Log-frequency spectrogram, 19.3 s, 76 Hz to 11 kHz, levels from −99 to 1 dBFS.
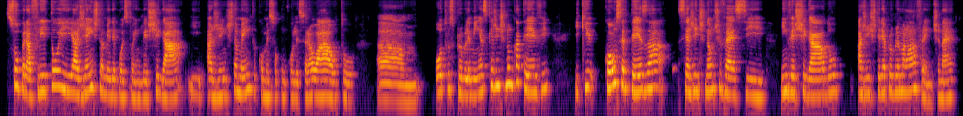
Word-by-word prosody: Super 275 Hz, -6 st, +1 dB
aflito, 220 Hz, +8 st, +2 dB
e 240 Hz, -4 st, 0 dB
a 205 Hz, -2 st, +5 dB
gente, 220 Hz, +7 st, -1 dB
também, 205 Hz, -6 st, -4 dB
depois 185 Hz, -2 st, -5 dB
foi 180 Hz, -, -7 dB
investigar, 170 Hz, +1 st, +1 dB
e 195 Hz, -1 st, -15 dB
a 190 Hz, +1 st, 0 dB
gente 180 Hz, +1 st, -6 dB
também 220 Hz, +2 st, -2 dB
t 230 Hz, -, -13 dB
começou 175 Hz, -4 st, -7 dB
com 175 Hz, -, -11 dB
o 165 Hz, -, -14 dB
colesterol 170 Hz, +2 st, -1 dB
alto, 170 Hz, -3 st, +2 dB, 0.4 s
ah, 155 Hz, -2 st, -1 dB, 0.6 s
outros 225 Hz, +3 st, -2 dB
probleminhas 200 Hz, 0 st, -1 dB
que 220 Hz, -, -7 dB
a 280 Hz, -, +2 dB
gente 285 Hz, +1 st, +1 dB
nunca 310 Hz, +2 st, +2 dB
teve 230 Hz, +2 st, -1 dB, 0.5 s
e 215 Hz, -, -9 dB
que, 260 Hz, +6 st, -3 dB
com 260 Hz, +3 st, +8 dB
certeza, 250 Hz, -3 st, +2 dB, 0.2 s
se 235 Hz, -, -2 dB
a 220 Hz, -, +4 dB
gente 225 Hz, +1 st, -2 dB
não 220 Hz, +2 st, 0 dB
tivesse 195 Hz, -6 st, 0 dB, 0.3 s
investigado, 210 Hz, -1 st, +2 dB, 0.4 s
a 200 Hz, 0 st, +1 dB
gente 195 Hz, -1 st, -5 dB
teria 210 Hz, 0 st, -2 dB
problema 215 Hz, 0 st, -3 dB
lá 220 Hz, +2 st, 0 dB
na -, -, +1 dB
frente, 170 Hz, -6 st, -7 dB
né. 170 Hz, +2 st, -3 dB
205 Hz, 140 wpm, -22 LUFS, 180-225 Hz, 0.6 s, com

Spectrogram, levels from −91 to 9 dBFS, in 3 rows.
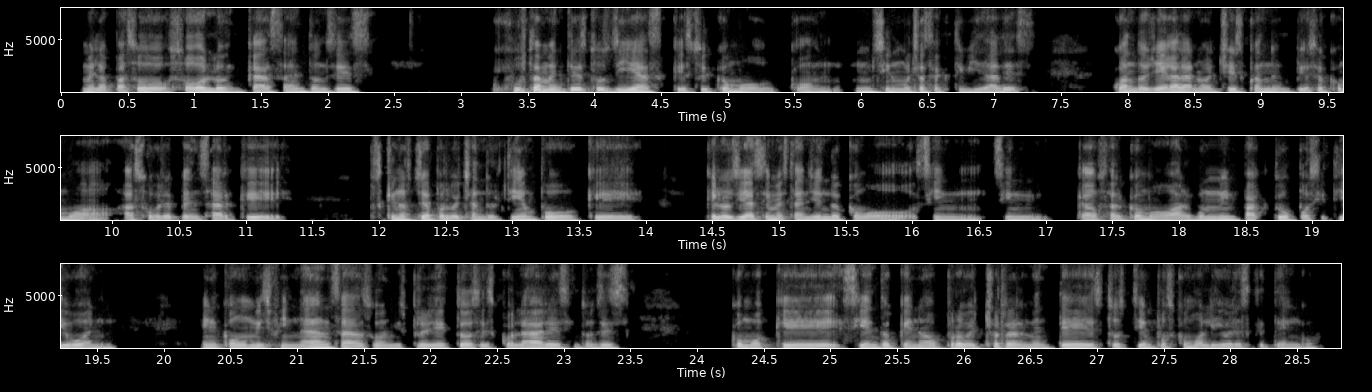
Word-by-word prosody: me 120 Hz, -, 0 dB
la 110 Hz, -1 st, -2 dB
paso 120 Hz, 0 st, +2 dB
solo 125 Hz, +1 st, +5 dB
en 115 Hz, 0 st, -5 dB
casa. 120 Hz, +1 st, -2 dB
Entonces, 130 Hz, 0 st, -1 dB, 1.0 s
justamente 155 Hz, 0 st, +3 dB
estos 155 Hz, -2 st, 0 dB
días 135 Hz, -1 st, +4 dB
que -, -, -4 dB
estoy 120 Hz, 0 st, -5 dB
como 130 Hz, -1 st, -1 dB
con 135 Hz, +4 st, -6 dB, 0.2 s
sin 125 Hz, -2 st, -1 dB
muchas 125 Hz, +3 st, -2 dB
actividades, 130 Hz, +6 st, -4 dB, 0.5 s
cuando 120 Hz, -3 st, +1 dB
llega 120 Hz, +3 st, +3 dB
la 120 Hz, -2 st, +3 dB
noche 120 Hz, +2 st, -2 dB
es 125 Hz, -, -2 dB
cuando 130 Hz, -2 st, 0 dB
empiezo 125 Hz, +2 st, -4 dB
como 125 Hz, -1 st, 0 dB
a -, -, -6 dB
a 120 Hz, -, -2 dB
sobrepensar 115 Hz, -1 st, -2 dB
que, 125 Hz, -2 st, +1 dB, 0.6 s
pues, -, -, -14 dB
que -, -, -1 dB
no 125 Hz, -, +5 dB
estoy 130 Hz, +2 st, +3 dB
aprovechando 120 Hz, -1 st, 0 dB
el 115 Hz, -, -8 dB
tiempo, 125 Hz, -2 st, +3 dB
que 120 Hz, 0 st, -1 dB, 0.5 s
que -, -, +2 dB
los 115 Hz, 0 st, +4 dB
días 120 Hz, -1 st, +4 dB
se 130 Hz, -, 0 dB
me 120 Hz, -, +3 dB
están 120 Hz, +2 st, -1 dB
yendo 125 Hz, 0 st, +3 dB
como 115 Hz, -2 st, -2 dB
sin 120 Hz, +1 st, -4 dB
sin 125 Hz, -1 st, -4 dB, 0.2 s
causar 120 Hz, 0 st, -2 dB
como 125 Hz, -2 st, +1 dB
algún 120 Hz, +1 st, +1 dB
impacto 125 Hz, +1 st, +1 dB
positivo 125 Hz, -1 st, 0 dB
en 130 Hz, +3 st, -3 dB, 0.6 s
en 115 Hz, -1 st, 0 dB
como 115 Hz, -2 st, +1 dB
mis 115 Hz, -1 st, 0 dB
finanzas, 120 Hz, 0 st, +2 dB
o 115 Hz, -, 0 dB
en 115 Hz, -, -2 dB
mis 115 Hz, -, -5 dB
proyectos 115 Hz, 0 st, 0 dB
escolares. 125 Hz, -1 st, +1 dB
Entonces, 130 Hz, -2 st, -2 dB, 0.7 s
como 120 Hz, 0 st, 0 dB
que 120 Hz, -1 st, +2 dB
siento 125 Hz, +2 st, +1 dB
que 120 Hz, -2 st, -2 dB
no 120 Hz, 0 st, +1 dB
aprovecho 120 Hz, 0 st, +1 dB
realmente, 120 Hz, +1 st, +2 dB
estos 120 Hz, 0 st, -4 dB
tiempos 125 Hz, 0 st, -2 dB
como 125 Hz, -2 st, 0 dB
libres 120 Hz, 0 st, -1 dB
que 130 Hz, -, -8 dB
tengo. 130 Hz, 0 st, -5 dB
120 Hz, 160 wpm, -21 LUFS, 120-130 Hz, 1.0 s, solo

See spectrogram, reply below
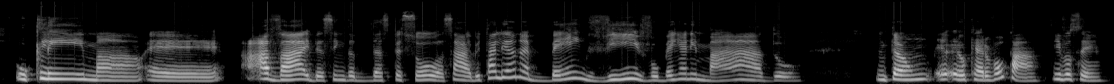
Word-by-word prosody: o 235 Hz, -3 st, +2 dB
clima, 225 Hz, -9 st, +2 dB
eh, 170 Hz, -3 st, -1 dB, 0.2 s
a 260 Hz, 0 st, +4 dB
vibe 210 Hz, 0 st, +4 dB
assim 205 Hz, +3 st, -6 dB
da 195 Hz, -1 st, -4 dB
das 180 Hz, +2 st, -8 dB
pessoas, 200 Hz, -2 st, -2 dB
sabe. 195 Hz, -3 st, -1 dB
O -, -, -8 dB
italiano 315 Hz, -, 0 dB
é 270 Hz, -, 0 dB
bem 210 Hz, -, -3 dB
vivo, 200 Hz, -, -1 dB
bem 205 Hz, +7 st, -5 dB
animado, 190 Hz, -4 st, -4 dB, 0.7 s
então 220 Hz, +2 st, +2 dB
eu 240 Hz, -, +1 dB
eu 220 Hz, -2 st, +3 dB
quero 200 Hz, -4 st, +1 dB
voltar. 175 Hz, -, 0 dB
E 245 Hz, -, 0 dB
você? 215 Hz, -7 st, -2 dB
205 Hz, 130 wpm, -24 LUFS, 180-235 Hz, 0.7 s, a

